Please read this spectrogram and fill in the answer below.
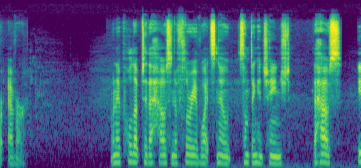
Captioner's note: low drone sounds fade in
